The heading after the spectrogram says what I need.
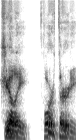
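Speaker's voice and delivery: put-on low voice. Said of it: "he had this real low voice".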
